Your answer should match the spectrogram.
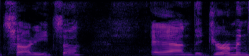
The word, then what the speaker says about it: Tsaritsa: So a Tsar in Russian, it's spelled, in Russian there's a letter TS. It's a single letter that makes the Ts sound. So in Russian it's pronounced Tsar and Tsaritsa.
